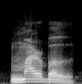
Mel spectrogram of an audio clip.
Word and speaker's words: marble: এবার দেখো বাকি আছে BLE, এই তিনটি বর্ণ যার উচ্চারণ শেষে থাকলে হয় বল, তাই তো? তাহলে মার এবং বল যোগ করলে হয়ে যাবে মার্বল।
